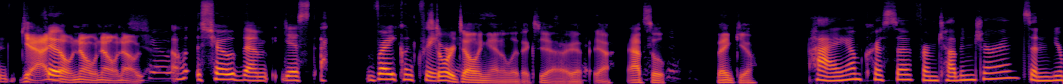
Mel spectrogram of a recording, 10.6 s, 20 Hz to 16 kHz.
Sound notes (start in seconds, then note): 5.5 laughing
